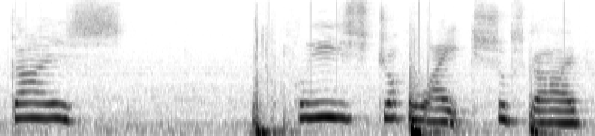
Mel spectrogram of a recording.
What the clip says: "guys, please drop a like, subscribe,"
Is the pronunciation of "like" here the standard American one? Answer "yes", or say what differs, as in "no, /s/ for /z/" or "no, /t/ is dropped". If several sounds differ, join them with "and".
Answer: no, /w/ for /l/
